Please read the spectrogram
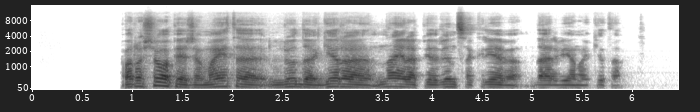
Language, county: Lithuanian, Telšiai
